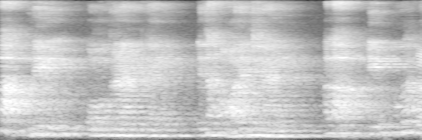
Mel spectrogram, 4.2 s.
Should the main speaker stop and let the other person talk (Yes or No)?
Yes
